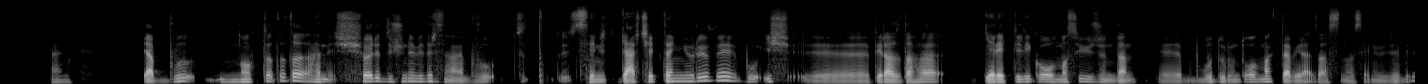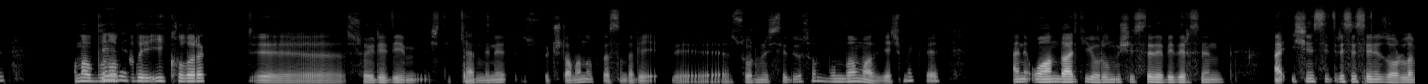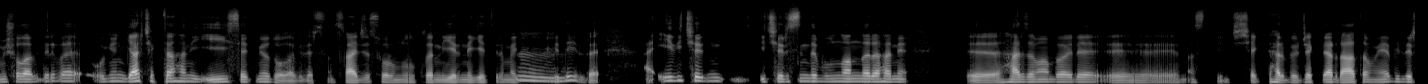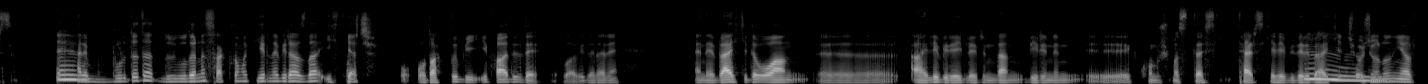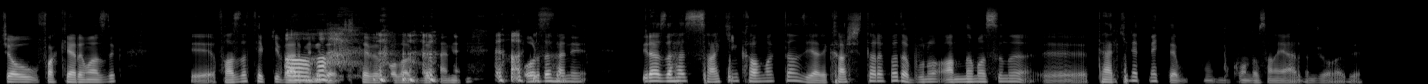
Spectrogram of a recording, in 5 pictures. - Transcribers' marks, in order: unintelligible speech; unintelligible speech; other noise; tapping; giggle; other background noise; chuckle
- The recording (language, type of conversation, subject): Turkish, advice, İş veya stres nedeniyle ilişkiye yeterince vakit ayıramadığınız bir durumu anlatır mısınız?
